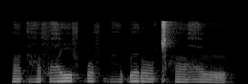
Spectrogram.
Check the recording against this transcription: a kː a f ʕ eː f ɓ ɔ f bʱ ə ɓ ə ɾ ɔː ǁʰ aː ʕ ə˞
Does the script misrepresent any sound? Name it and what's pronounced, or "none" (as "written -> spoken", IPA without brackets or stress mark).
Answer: kː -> ɡʱ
